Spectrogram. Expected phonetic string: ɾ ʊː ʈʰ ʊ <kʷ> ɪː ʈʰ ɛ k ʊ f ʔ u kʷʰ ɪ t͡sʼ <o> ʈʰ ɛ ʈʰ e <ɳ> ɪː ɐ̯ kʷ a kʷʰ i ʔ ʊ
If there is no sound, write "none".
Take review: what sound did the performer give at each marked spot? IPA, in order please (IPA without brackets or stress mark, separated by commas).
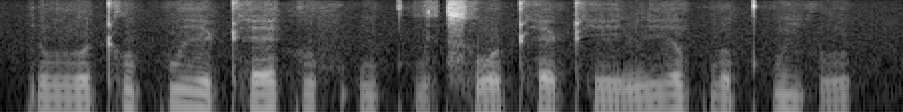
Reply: kʷ, o, ŋ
